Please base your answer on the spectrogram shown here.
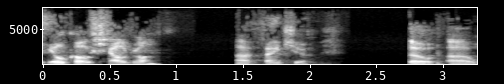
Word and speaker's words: Eelco Chaudron: before but i can't remember it yeah it's ilco sheldron ah thank you so uh we have plenty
